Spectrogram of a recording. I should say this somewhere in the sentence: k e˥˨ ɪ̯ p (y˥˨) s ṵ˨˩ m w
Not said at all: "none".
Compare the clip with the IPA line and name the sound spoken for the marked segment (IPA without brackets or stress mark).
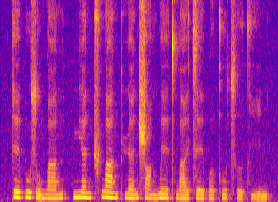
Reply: u˥˨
